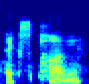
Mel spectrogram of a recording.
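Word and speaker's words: Xpeng: is their president Brian GU how do you pronounce the name of the company well it's called expand in you know song xx on okay and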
